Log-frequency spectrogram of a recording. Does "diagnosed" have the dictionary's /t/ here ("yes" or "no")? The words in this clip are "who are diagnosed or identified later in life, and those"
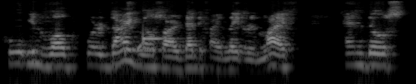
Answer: no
